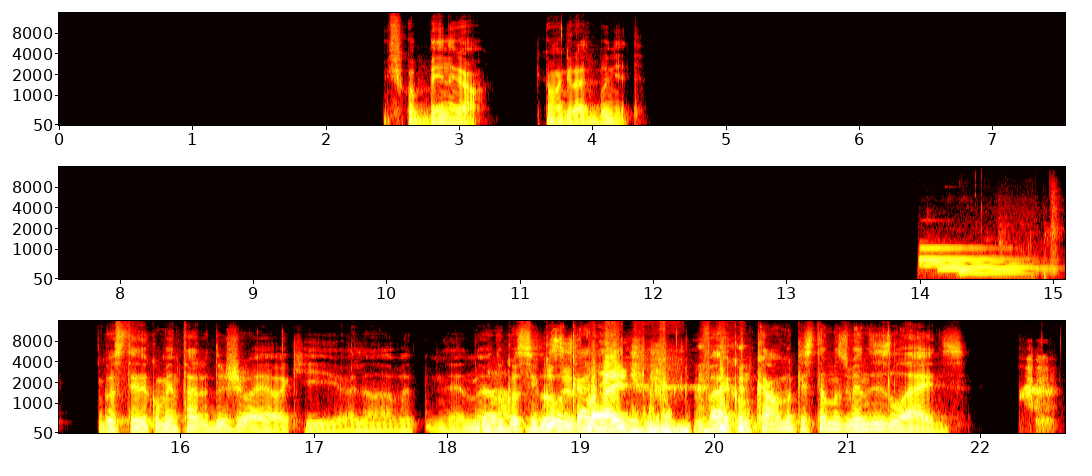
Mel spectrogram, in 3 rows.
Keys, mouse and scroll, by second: 0.3-1.1 middle drag, 1.1-1.5 scroll down 1, 1.5-4.5 middle drag.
